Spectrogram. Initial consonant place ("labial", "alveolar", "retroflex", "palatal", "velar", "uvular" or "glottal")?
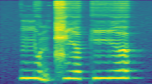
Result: palatal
